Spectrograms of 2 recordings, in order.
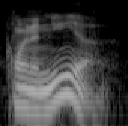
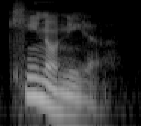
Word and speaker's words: koinonia: I've always heard it pronounced koinonia. koinonia, but I checked, and they're pronouncing it kinonia, kinonia. What do you like? What do you prefer? Koinonia. Let's run with that, okay?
